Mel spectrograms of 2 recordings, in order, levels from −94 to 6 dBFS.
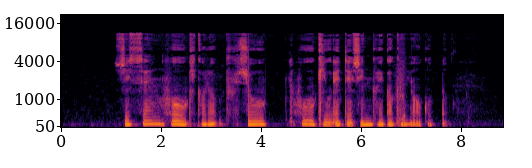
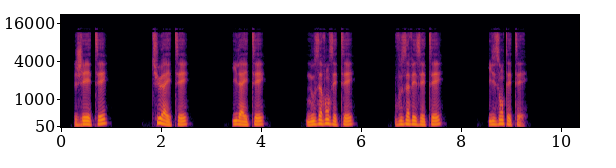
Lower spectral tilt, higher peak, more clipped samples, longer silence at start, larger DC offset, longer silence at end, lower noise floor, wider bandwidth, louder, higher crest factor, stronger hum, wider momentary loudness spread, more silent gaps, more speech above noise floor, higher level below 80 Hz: about the same, -5 dB/octave vs -5.5 dB/octave; about the same, -10 dBFS vs -10 dBFS; neither; first, 1.1 s vs 0.25 s; neither; about the same, 1.15 s vs 1.1 s; second, -73 dBFS vs under -90 dBFS; about the same, 11.5 kHz vs 12 kHz; second, -28 LUFS vs -25 LUFS; about the same, 18 dB vs 16 dB; neither; first, 16 LU vs 11 LU; second, none vs 1.01-1.62 s, 2.67-3.27 s, 4.19-4.80 s, 5.94-6.54 s, 7.72-8.32 s; second, 47 dB vs over 67 dB; first, -46 dBFS vs -56 dBFS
